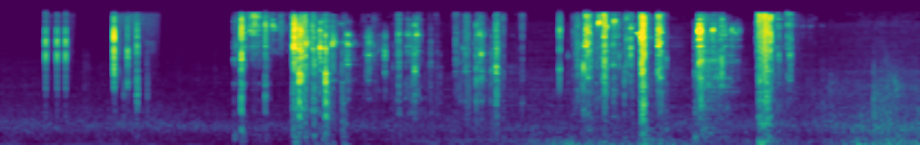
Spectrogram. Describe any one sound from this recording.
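A padlock clicks and clanks.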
